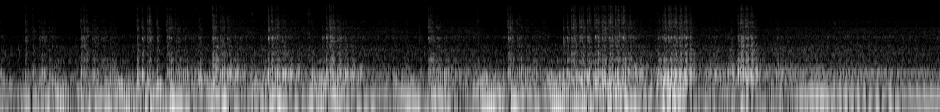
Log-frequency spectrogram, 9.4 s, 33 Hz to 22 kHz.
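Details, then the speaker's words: Toyota MR2 with a Honda K-series swap (K24 in title, K20 spoken), RSX header and stock MR2 exhaust; cold start after sitting, with the returned Ktuned throttle body; uneven surging revs and clattery pulses that seem worse than before; rough running, cause unconfirmed. "yeah it doesn't sound right I'm gonna turn it off something sounds weird seems like it got worse that's not good"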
